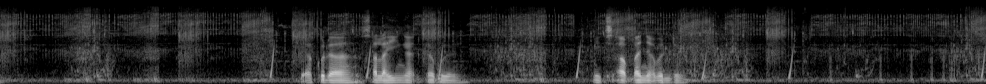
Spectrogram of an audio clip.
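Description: A fishing reel whirs steadily.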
